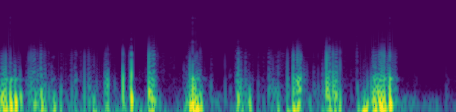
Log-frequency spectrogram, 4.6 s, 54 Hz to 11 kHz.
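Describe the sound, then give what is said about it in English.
Handling noise from an Audio-Technica ATR2100x-USB handheld dynamic USB microphone passed back and forth between hands: many irregular, loud, low thumps and rubbing bumps tumble over one another with no speech. “Although this is a USB microphone, it takes the handheld dynamic form factor, so I will pass it back and forth between my hands so you can hear what kind of handling noise it”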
